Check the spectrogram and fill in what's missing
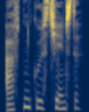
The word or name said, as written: AFTENGUDSTJENESTEN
